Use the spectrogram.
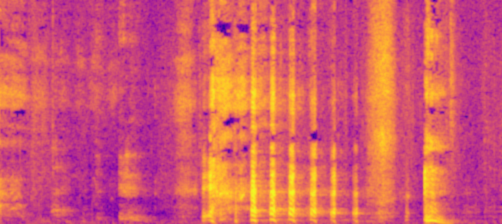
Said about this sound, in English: Anybody else? All throats clear now?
